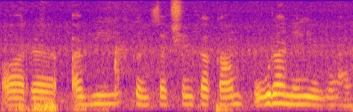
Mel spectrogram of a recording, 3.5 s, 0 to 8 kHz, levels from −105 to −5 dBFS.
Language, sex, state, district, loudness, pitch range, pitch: Hindi, female, Uttar Pradesh, Lucknow, -18 LUFS, 200-230 Hz, 215 Hz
